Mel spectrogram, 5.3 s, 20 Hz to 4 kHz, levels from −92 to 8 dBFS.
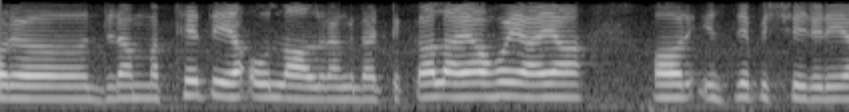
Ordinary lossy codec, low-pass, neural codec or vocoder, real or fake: none; 3.6 kHz; none; real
